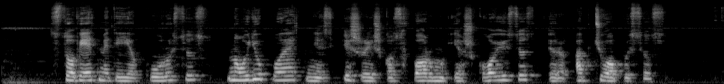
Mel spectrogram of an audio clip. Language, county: Lithuanian, Tauragė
